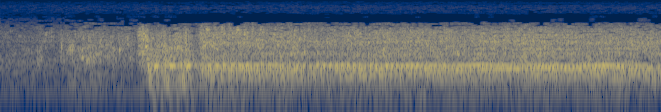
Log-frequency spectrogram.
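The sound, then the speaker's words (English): A motorboat engine catches after a quiet second and keeps running loud and steady, a continuous droning hum that holds at an even level to the end, with no voices, as the boat takes passengers out to a yacht. “Boat rides easy.”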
